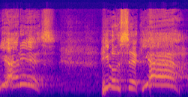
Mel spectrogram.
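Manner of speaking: high, loud hyped-up team yelling back; fired-up team. Retold or imitated. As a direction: pump them up like a roaring locker room. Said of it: "you can see the team going".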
